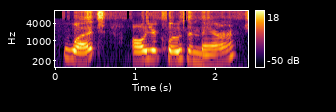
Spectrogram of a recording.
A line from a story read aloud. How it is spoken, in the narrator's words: she cried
